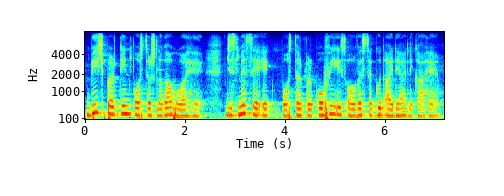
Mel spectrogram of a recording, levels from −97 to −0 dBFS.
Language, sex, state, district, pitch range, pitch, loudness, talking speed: Hindi, female, Arunachal Pradesh, Papum Pare, 160-185 Hz, 175 Hz, -20 LUFS, 165 wpm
